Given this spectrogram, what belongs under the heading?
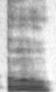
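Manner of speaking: falsetto ooh to end a song; high sung ooh. Pretend. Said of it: "a new tune".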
